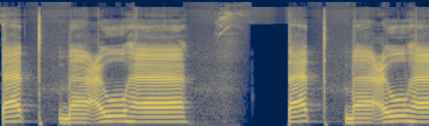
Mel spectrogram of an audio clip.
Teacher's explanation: ta sukun dilafalkan jangan sampai keluar bunyi es. Es itu bunyi es itu punyanya huruf sin dan shad.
